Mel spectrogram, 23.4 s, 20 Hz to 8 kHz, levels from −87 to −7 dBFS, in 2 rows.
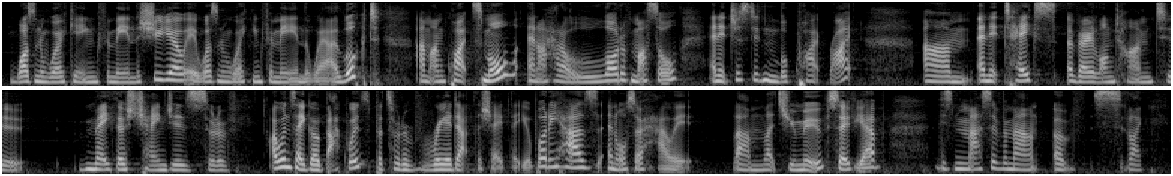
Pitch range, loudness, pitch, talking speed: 175-215 Hz, -32 LUFS, 185 Hz, 210 wpm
